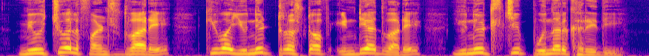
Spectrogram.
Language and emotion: Marathi, neutral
